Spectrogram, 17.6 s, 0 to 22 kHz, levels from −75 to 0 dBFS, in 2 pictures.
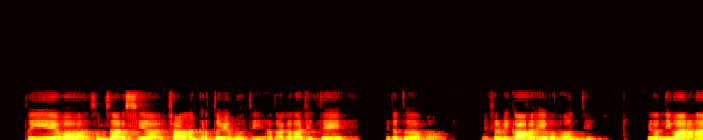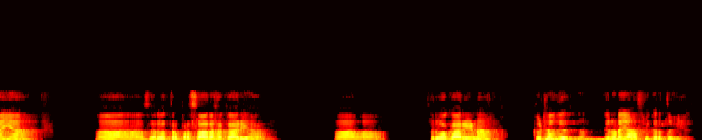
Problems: none marked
